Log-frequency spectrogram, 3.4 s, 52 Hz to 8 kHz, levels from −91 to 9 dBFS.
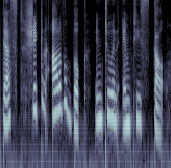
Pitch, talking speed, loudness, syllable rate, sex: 235 Hz, 175 wpm, -20 LUFS, 4.4 syllables/s, female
